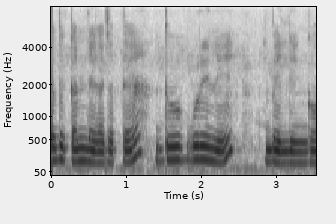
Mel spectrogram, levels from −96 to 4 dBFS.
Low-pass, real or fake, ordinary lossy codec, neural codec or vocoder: none; real; none; none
